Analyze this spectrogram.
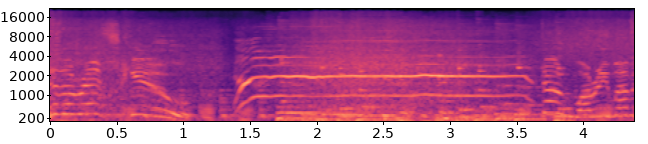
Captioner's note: screaming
